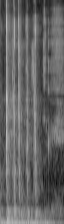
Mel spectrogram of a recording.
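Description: Rapid typing on a computer keyboard, about eight crisp key clicks in quick succession with a short pause before the last few, close and clear with no speech.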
